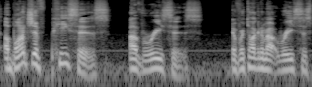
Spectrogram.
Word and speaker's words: Reese's: what if I did you say Reese's like Reese racist um it's pronounced Reese's okay sorry I might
